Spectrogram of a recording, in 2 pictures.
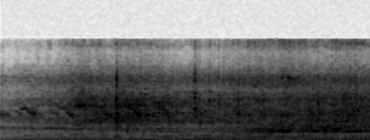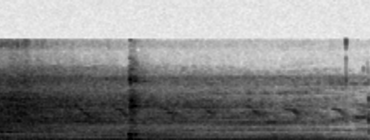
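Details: Shimizu water pump motor only hums steadily and won't turn, no spin-up, so no water comes out; cause is a melted run capacitor that must be replaced with a new one.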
